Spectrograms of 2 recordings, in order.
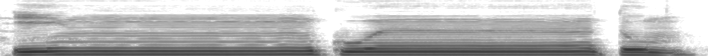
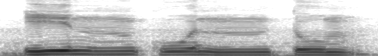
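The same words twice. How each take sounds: First: The n is concealed with a nasal hum. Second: The n is pronounced clearly and distinctly. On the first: The speaker calls it right. "harusnya nun in kuntum ini dibaca ikhfa" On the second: The speaker calls it wrong. "kemudian kita rubah menjadi idhar"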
